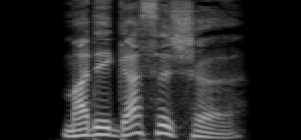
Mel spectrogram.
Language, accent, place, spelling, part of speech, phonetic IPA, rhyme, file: German, Germany, Berlin, madegassische, adjective, [madəˈɡasɪʃə], -asɪʃə, De-madegassische.ogg
- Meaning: inflection of madegassisch: 1. strong/mixed nominative/accusative feminine singular 2. strong nominative/accusative plural 3. weak nominative all-gender singular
